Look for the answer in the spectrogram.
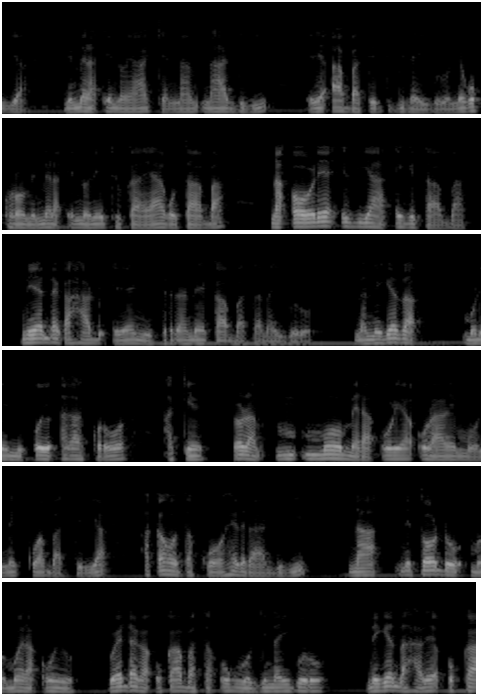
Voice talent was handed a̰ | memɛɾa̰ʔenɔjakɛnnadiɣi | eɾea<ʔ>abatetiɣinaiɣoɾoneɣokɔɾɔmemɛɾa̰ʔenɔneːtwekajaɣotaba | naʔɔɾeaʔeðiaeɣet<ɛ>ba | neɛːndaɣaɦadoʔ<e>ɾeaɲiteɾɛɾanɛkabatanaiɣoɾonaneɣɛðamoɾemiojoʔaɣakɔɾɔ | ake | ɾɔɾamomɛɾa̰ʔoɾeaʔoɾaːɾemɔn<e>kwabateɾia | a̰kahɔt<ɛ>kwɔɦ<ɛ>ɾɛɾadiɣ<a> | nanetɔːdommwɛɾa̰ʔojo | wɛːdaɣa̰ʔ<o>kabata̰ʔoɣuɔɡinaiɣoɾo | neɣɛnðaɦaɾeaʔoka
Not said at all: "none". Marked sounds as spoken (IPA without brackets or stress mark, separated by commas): ʔ, a, e, e, a, ɛ, i, o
